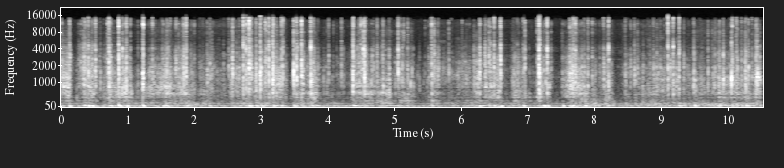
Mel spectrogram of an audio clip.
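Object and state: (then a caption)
Plastic computer keyboard being typed on. A black plastic computer keyboard is typed on with fingertips, with a large metal ring worn on one hand near the keys. Quick, bright, dry clicks and taps come in uneven bursts with brief pauses, at a soft overall level.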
